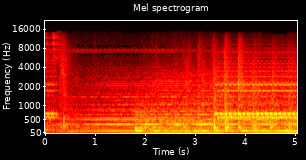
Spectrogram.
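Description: A telephone rings steadily in Malkovich's ransacked house with a bright, warbling electronic tone, moderately loud, layered over a low sustained hum that swells slightly toward the end. No one speaks.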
